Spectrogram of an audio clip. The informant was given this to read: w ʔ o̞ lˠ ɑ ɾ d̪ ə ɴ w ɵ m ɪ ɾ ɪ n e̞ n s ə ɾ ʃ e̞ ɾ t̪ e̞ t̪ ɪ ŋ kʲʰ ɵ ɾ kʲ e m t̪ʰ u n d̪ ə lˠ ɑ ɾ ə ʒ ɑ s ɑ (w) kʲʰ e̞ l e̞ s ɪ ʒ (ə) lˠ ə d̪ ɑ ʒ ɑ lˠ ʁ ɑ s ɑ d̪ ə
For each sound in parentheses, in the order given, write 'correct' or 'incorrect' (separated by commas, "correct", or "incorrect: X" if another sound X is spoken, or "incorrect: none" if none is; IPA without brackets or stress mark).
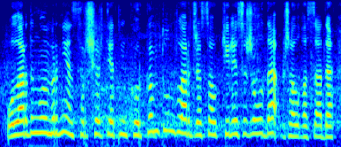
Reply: correct, correct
